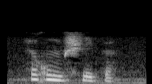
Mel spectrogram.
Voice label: "herumschleppe", alsace

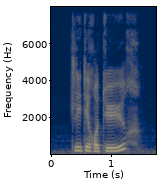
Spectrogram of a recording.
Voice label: "literatur", alsace

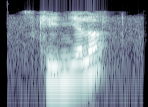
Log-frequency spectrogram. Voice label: "kinjele", alsace

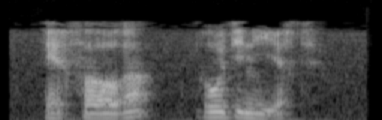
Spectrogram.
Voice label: "erfahre", Alsace

